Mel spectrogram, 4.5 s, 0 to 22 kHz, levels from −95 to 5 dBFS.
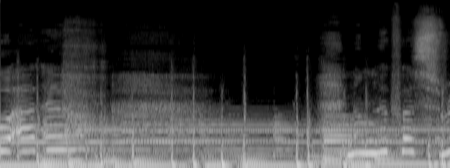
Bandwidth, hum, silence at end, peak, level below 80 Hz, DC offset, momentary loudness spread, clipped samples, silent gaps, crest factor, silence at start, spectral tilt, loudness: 13 kHz; none; 0 s; -12 dBFS; -28 dBFS; under 0.1%; 7 LU; under 0.1%; none; 14 dB; 0 s; -8 dB/octave; -27 LUFS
